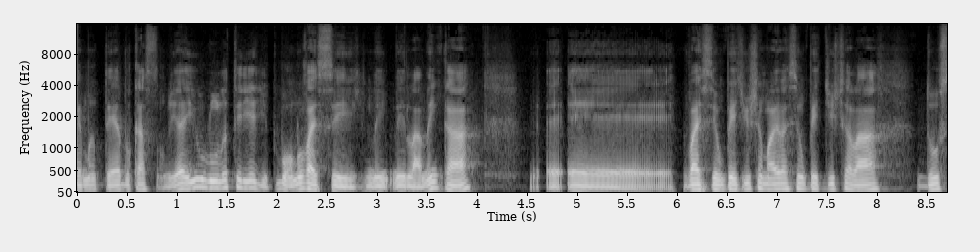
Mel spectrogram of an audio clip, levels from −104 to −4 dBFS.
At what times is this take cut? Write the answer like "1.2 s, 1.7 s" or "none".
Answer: 6.0 s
